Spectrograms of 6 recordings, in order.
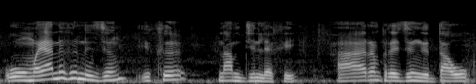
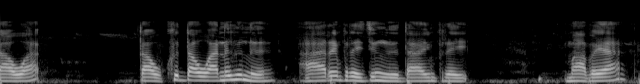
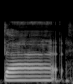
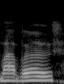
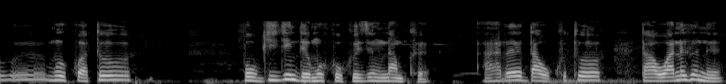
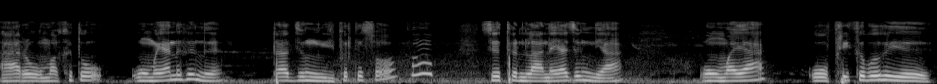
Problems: none marked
